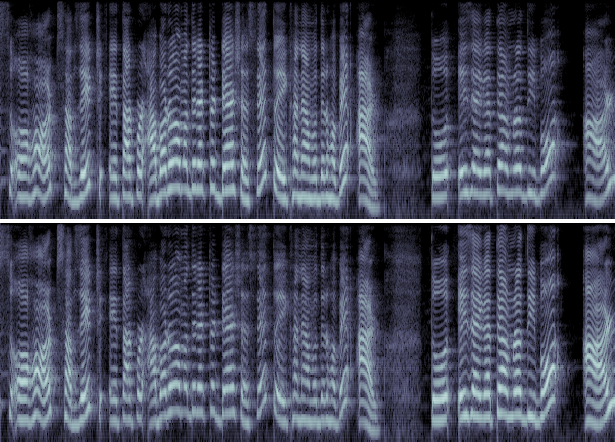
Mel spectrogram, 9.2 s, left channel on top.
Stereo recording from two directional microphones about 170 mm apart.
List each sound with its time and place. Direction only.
0.1 s a woman's voice: 10° right (ahead or behind)
1.6 s a woman's voice: 15° left (ahead or behind)
5.3 s speech: 5° left (ahead or behind)
6.4 s a woman's voice: 40° right (ahead or behind)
